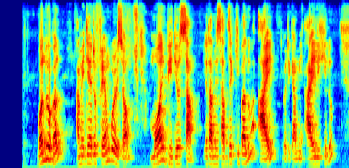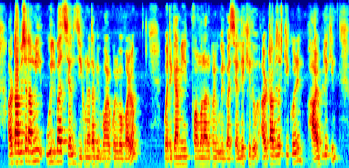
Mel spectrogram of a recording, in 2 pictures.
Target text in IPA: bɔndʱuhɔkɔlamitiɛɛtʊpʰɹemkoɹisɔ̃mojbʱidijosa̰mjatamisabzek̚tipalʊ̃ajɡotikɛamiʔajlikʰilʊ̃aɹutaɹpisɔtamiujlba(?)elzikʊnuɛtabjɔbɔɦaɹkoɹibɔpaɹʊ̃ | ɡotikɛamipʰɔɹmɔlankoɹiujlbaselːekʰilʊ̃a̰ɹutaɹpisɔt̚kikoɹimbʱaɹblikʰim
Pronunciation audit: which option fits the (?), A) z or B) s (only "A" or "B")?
B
